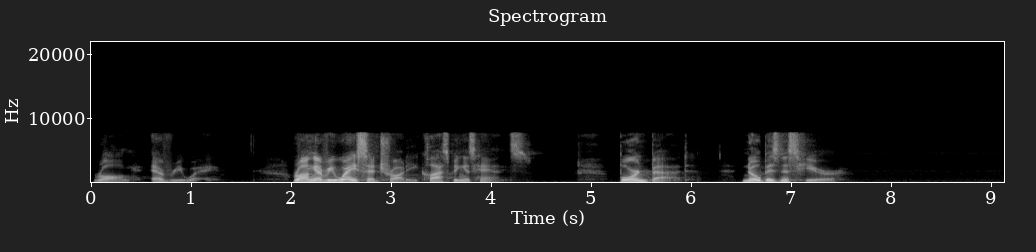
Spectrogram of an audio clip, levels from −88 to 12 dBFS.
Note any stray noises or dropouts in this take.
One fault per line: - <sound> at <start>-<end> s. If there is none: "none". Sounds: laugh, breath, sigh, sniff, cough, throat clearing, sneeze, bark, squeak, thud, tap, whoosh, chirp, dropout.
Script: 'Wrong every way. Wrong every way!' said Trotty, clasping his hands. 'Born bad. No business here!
none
